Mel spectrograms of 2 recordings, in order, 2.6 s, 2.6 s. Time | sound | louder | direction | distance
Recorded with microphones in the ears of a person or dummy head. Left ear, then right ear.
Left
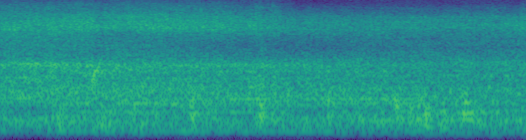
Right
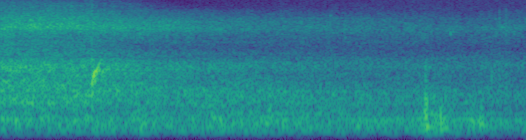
0.5 | dripping | right 2 dB | 35° right (ahead or behind) | 0.6 m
